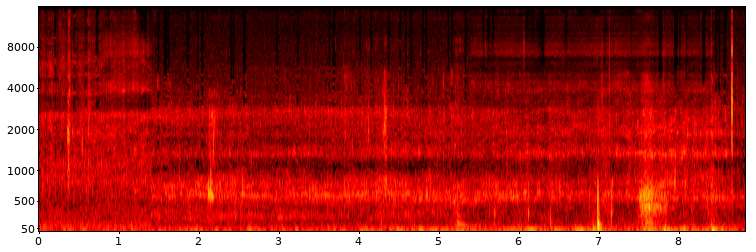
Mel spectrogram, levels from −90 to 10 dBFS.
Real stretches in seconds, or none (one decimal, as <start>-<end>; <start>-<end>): 0.0-0.8; 1.4-5.4; 8.4-8.8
